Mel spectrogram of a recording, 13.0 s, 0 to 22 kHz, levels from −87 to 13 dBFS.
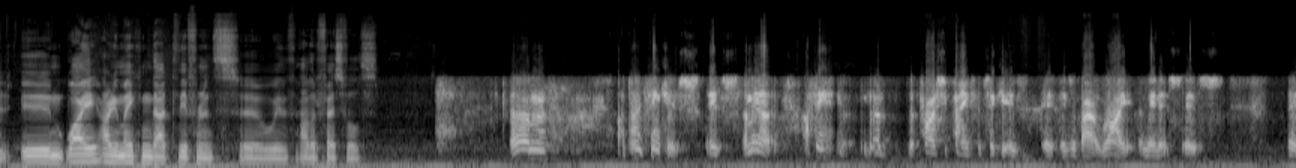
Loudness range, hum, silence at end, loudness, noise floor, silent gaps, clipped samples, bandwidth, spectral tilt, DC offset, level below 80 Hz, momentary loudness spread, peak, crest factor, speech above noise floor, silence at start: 10 LU; none; 0 s; -20 LUFS; -45 dBFS; none; under 0.1%; 15 kHz; -3.5 dB/octave; under 0.1%; -46 dBFS; 16 LU; 0 dBFS; 22 dB; 23 dB; 0 s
